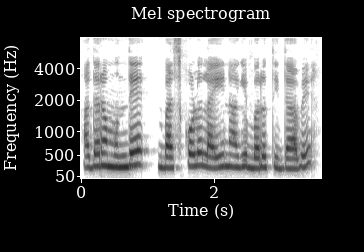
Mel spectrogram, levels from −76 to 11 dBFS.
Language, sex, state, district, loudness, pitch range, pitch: Kannada, female, Karnataka, Bangalore, -13 LUFS, 230-260 Hz, 245 Hz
